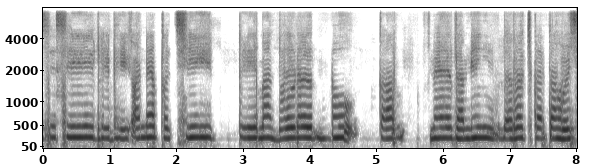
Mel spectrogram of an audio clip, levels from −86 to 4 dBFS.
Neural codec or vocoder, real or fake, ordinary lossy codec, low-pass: codec, 16 kHz in and 24 kHz out, 0.6 kbps, FireRedTTS-2 codec; fake; none; 7.2 kHz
